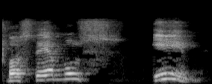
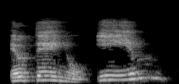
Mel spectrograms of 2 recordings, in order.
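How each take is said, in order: First: Im held long and higher, falling at the end; Hebrew im. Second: Im said slowly and raised, with the final m closed; Hebrew im. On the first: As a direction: drawl out im slowly for the class to hear. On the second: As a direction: stretch out im so students catch it. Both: Shown as a demonstration. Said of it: "Olha só como muda".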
